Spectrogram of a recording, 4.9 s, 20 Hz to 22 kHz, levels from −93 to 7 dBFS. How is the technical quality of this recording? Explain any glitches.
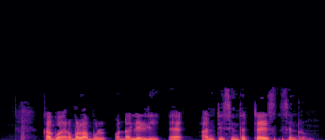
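The quality is compromised by clearly audible lossy coding throughout, most likely MP3 compression at a low bitrate, around 32 kbps. With too few bits, the encoder removes everything above 8.3 kHz and drops weak frequency lines frame by frame, making the speech sound watery and swirly with smeared consonants. A spectrogram shows a hard flat ceiling at 8.3 kHz and speckled, flickering holes below it.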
